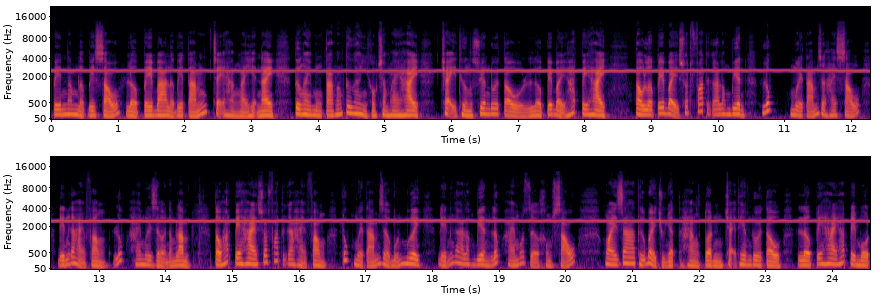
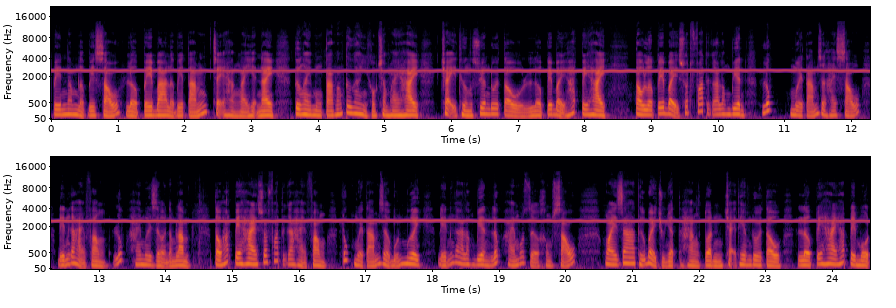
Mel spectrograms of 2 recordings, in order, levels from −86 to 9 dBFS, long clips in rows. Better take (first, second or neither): neither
